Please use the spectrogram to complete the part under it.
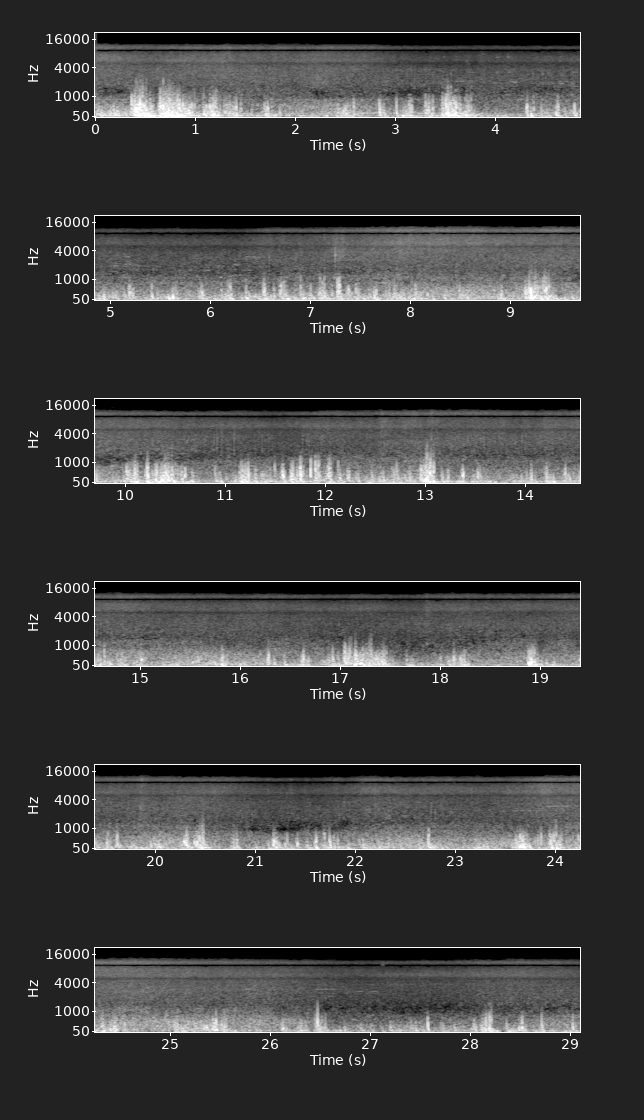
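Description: Wind gusts hard against the microphone, outdoors.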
